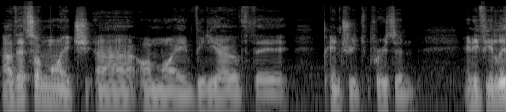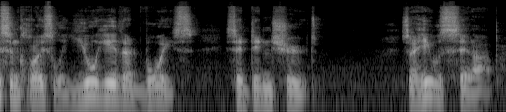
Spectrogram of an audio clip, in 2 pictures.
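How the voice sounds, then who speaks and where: A man's voice: medium pitch, measured pace, dark tone. An Australian man hosting a casual livestream from his home kitchen, chatting to viewers while he cooks, rambling with lots of fillers and restarts. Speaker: livestream host. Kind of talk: casual live chat while cooking.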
